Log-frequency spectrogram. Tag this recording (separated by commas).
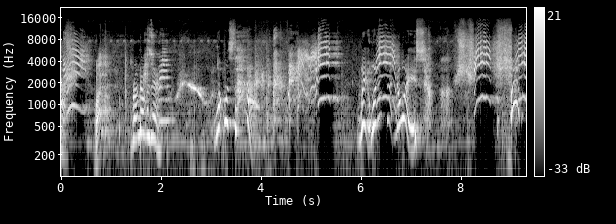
Bird, Giggle, Domestic animals, Speech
